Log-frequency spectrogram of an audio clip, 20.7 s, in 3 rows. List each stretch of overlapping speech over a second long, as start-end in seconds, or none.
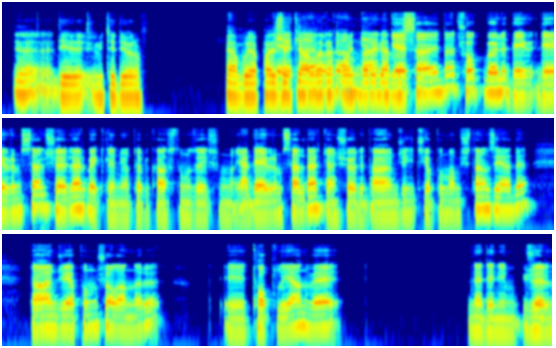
3.4-5.3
